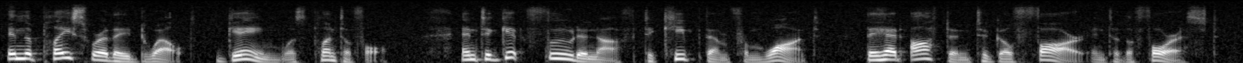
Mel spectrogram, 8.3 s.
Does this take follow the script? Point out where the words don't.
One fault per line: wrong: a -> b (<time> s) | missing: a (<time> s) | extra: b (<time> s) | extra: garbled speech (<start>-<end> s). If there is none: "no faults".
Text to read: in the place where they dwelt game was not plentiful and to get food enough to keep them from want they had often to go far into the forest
missing: not (2.1 s)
